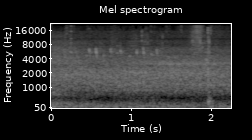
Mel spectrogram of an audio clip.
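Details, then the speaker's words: Toro Recycler mower, 6.75 149cc engine that wouldn't start or stay running, after replacing missing carburetor governor pin with rolled tin foil: low steady single-cylinder thrum holding even speed without surging or dying; running normally. "so i just went got some foil rolled it through the loop and put it in there to take place of the pin so you know like when the engine is it's able to govern itself and now it runs perfectly fine again"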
